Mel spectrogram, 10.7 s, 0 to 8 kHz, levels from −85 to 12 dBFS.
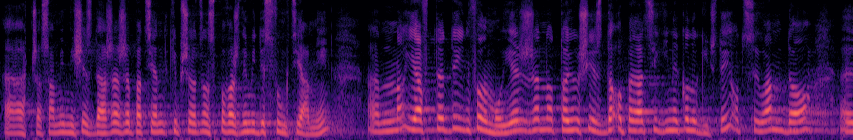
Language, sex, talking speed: Polish, male, 140 wpm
